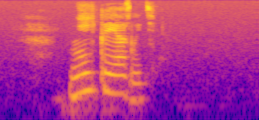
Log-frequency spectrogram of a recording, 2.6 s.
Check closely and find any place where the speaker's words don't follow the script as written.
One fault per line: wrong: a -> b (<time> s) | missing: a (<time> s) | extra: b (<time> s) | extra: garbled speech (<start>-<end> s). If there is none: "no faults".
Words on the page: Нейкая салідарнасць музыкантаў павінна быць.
missing: салідарнасць музыкантаў павінна (1.2 s)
